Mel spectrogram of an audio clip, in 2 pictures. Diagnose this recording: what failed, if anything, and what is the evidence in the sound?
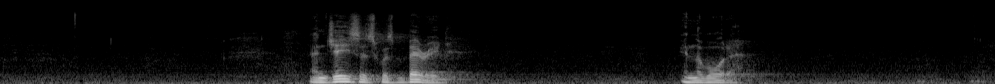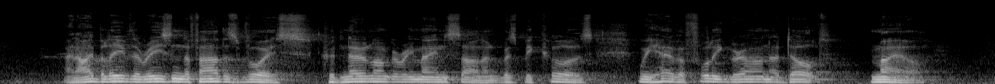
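Nothing failed; no faults detected.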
